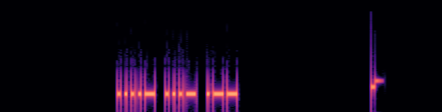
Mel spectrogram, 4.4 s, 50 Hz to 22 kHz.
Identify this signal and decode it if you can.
Morse code, heard as a keyed tone, about 36 wpm, 700 Hz. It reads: 4VW
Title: Three Challenging Letter-Number Combinations 35wpm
